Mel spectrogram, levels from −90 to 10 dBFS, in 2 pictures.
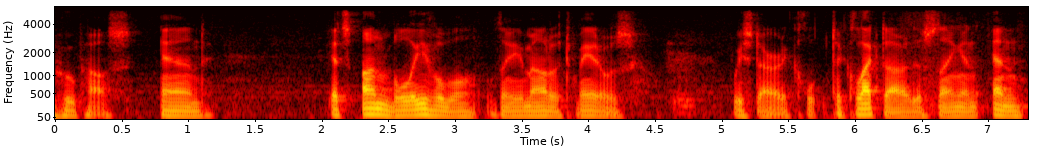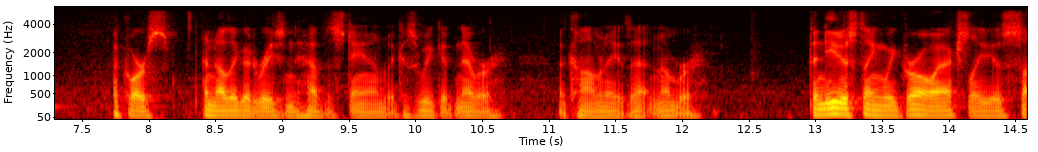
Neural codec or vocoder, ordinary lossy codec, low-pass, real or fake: none; AAC, 48 kbps; 5.4 kHz; real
